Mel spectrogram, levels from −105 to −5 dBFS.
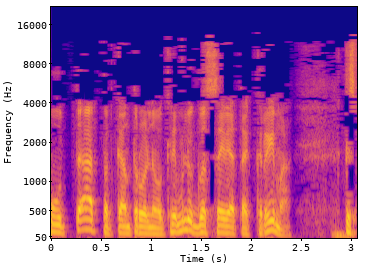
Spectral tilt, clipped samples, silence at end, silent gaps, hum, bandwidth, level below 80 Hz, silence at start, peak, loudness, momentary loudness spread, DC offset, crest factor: -5 dB/octave; under 0.1%; 0 s; none; none; 13.5 kHz; -44 dBFS; 0 s; -6 dBFS; -19 LUFS; 6 LU; 0.2%; 14 dB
